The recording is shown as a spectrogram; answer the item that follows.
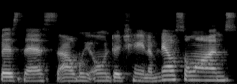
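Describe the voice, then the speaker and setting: A woman talks in a Boston accent. Her pitch sits at a medium level. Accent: American English, Boston area. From Vietnam, moved to Boston area at nine. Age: 30s. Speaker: real estate investor and agent. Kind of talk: podcast interview.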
